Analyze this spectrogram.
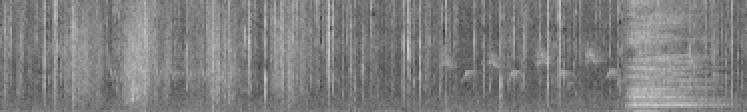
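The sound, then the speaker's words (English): Horses shift and stamp, hooves knocking irregularly on hard ground, then a short, loud snort or whinny near the end. No one speaks. “I'll do the same for the horses.”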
